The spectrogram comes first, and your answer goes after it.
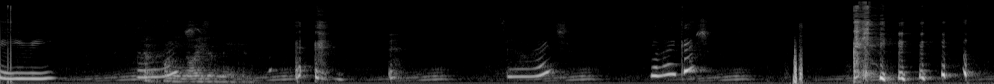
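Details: An Irish beagle gives repeated wavering, yodelling howls and whines, upset by the electronic noise of an e-bike firmware update, while a person soothes it; clicks and beeps near the end; beagle.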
